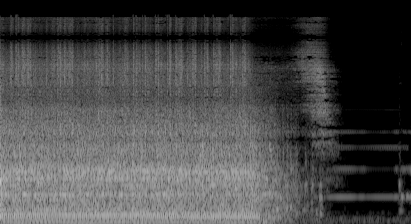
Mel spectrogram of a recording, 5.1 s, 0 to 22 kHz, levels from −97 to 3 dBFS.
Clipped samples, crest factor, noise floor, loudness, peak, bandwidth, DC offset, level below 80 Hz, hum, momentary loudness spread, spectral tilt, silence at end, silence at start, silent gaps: under 0.1%; 18 dB; -65 dBFS; -30 LUFS; -14 dBFS; 17 kHz; under 0.1%; -46 dBFS; none; 12 LU; -4.5 dB/octave; 0.05 s; 0 s; none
